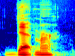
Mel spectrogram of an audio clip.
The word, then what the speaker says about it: Dettmer: Dettmer. Two T's, D-E-T-T-M-E-R, not related to Ty or the other football players from BYU.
